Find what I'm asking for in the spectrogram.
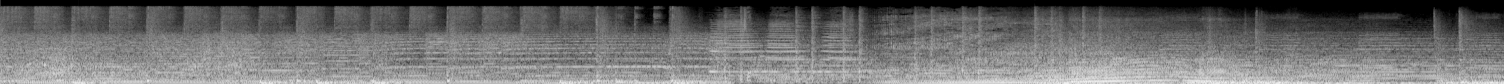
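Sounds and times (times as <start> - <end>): car engine revving and passing: 0.0 - 4.7, 8.1 - 13.6
background music: 0.0 - 15.0.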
